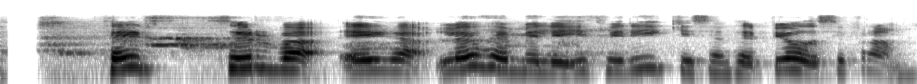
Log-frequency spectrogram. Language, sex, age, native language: Icelandic, female, 40-49, Icelandic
